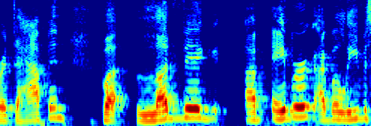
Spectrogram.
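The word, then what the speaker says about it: Åberg: just waiting for it to happen but ludwig ayberg i believe is how you pronounce it upberg would be the correct way um a golfer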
